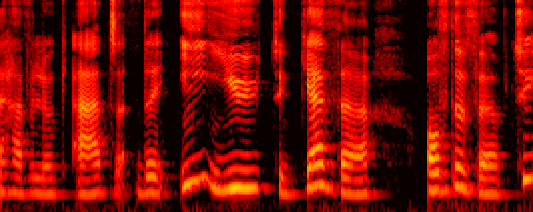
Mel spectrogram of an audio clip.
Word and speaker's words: eu: Now, there is one exception we need to have a look at, the EU together of the verb to have. Past participle is not pronounced U, but it's pronounced U, okay?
